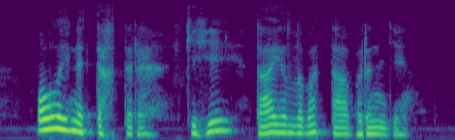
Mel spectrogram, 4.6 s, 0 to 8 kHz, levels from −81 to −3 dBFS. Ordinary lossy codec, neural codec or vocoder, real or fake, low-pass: AAC, 48 kbps; none; real; 7.2 kHz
